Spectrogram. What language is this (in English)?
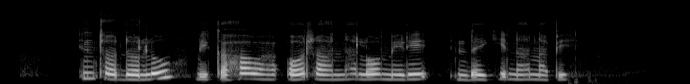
Masai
